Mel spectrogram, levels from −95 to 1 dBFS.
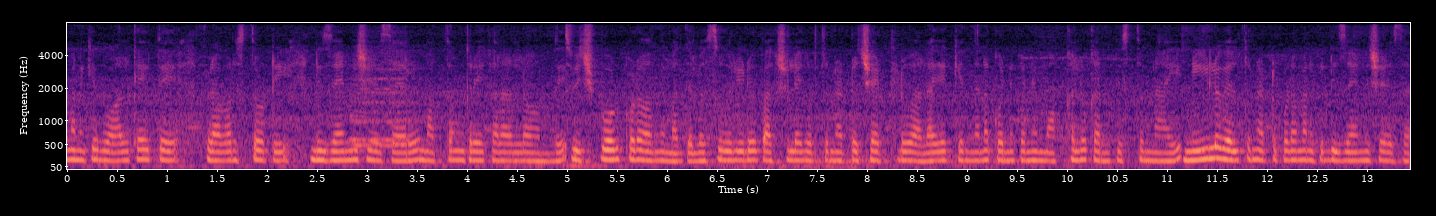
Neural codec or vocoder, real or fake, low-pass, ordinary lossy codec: none; real; none; none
